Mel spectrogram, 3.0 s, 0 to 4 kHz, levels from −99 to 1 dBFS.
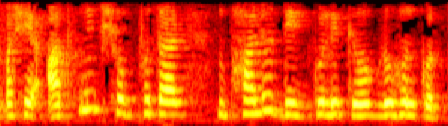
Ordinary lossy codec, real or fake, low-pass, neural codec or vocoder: none; real; 3.6 kHz; none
